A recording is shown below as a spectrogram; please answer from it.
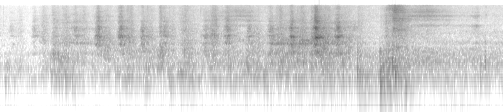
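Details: Long-haired Chihuahua panting while playing catch-me-if-you-can indoors, a steady run of soft, breathy, hissing puffs with a few sharper bursts near the end.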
